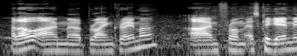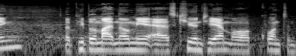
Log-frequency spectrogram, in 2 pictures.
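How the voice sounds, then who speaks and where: A man speaks with a German accent at a moderate pace. His pitch is fairly high, with ordinary variation. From Germany. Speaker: pro gamer. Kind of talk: event interview. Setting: gaming convention floor.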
